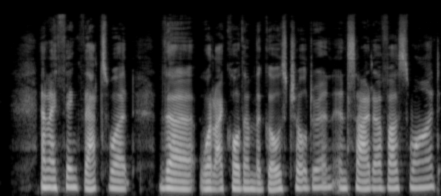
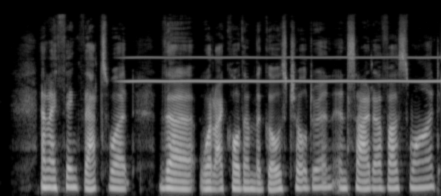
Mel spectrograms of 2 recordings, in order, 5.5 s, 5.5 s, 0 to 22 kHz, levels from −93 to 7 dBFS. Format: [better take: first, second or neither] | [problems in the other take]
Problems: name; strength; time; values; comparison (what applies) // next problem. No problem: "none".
first | high-pitched whine; loud; from 1.5 s on; 4 kHz, 6 dB below the speech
